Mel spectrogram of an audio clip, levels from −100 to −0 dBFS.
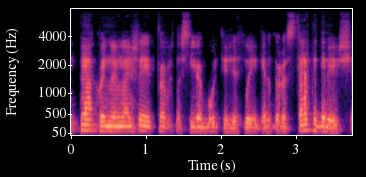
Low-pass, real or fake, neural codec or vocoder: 7.2 kHz; fake; codec, 24 kHz, 0.9 kbps, WavTokenizer, medium music audio release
